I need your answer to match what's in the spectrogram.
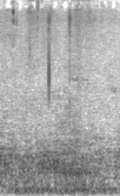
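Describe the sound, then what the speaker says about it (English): A helicopter passes overhead outdoors, heard as a steady, distant low rumble with wind buffeting and no talking. "Excuse the helicopter in the sky."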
